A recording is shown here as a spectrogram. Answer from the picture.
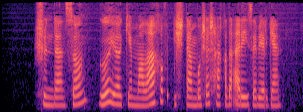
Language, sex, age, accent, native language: Uzbek, female, 19-29, Buxoro, Uzbek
